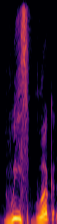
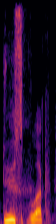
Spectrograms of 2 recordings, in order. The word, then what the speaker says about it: Duisburg: Er schrieb, ich glaube, und jetzt spreche ich es mal falsch, also wie auch immer, Duisburg spricht sich nicht Duisburg, sondern Duisburg.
